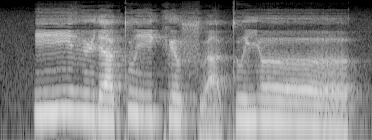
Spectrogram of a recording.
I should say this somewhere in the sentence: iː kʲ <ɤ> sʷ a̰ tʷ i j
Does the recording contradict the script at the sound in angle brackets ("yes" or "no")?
no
